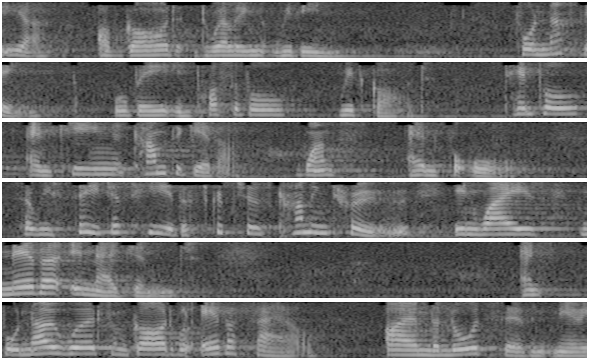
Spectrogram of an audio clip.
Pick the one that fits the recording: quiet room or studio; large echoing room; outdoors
large echoing room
